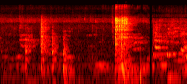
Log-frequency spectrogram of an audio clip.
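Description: Green chilies with garlic frying in a pan for North Karnataka-style churumuri, light sizzling under clinks and scrapes of a spatula stirring against the pan, with one louder burst of sizzle.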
